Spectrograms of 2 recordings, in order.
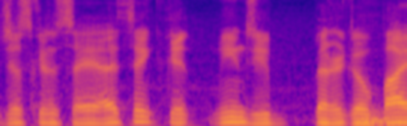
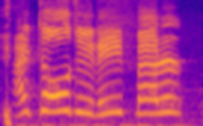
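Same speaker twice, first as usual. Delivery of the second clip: much higher mocking bird voice, louder; mocking parrot; 7 dB louder than usual. Parrot mocking its owner on his deathbed, high taunt. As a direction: taunt him like a parrot would. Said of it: "your fucking parrot's mocking you".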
